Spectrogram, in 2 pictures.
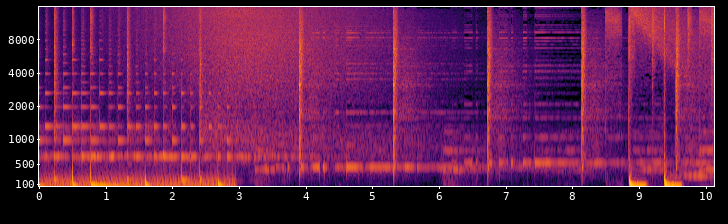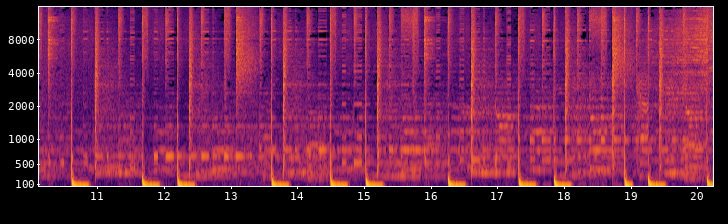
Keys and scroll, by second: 7.5 shift+e, 10.7 Escape, 12.3 a, 15.7 shift+e, 19.4 Tab.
